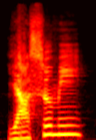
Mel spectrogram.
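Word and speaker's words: 休み: say the next word the first character in the word is yeah the second is Su and the third is me so it will be pronounced as yasumi which means rest or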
